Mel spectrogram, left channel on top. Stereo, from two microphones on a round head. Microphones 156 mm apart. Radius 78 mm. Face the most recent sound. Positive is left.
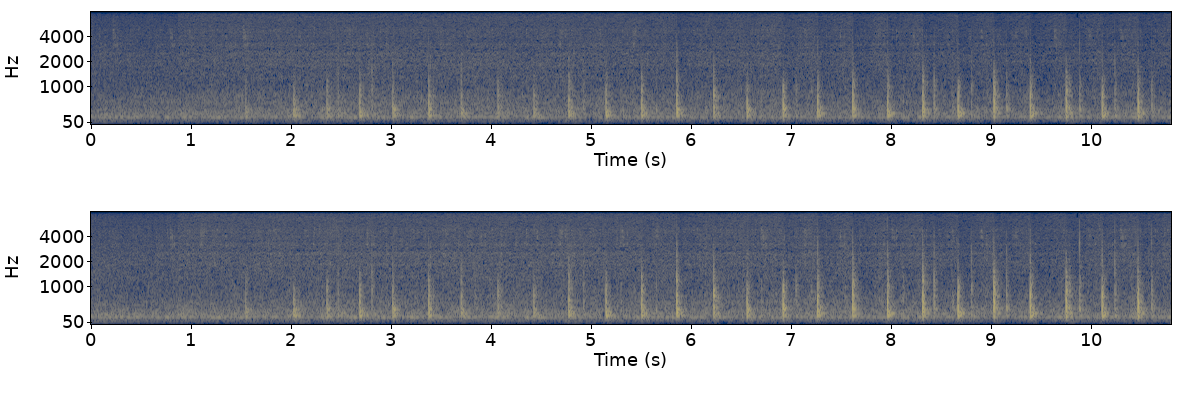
turn(degrees=-80)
